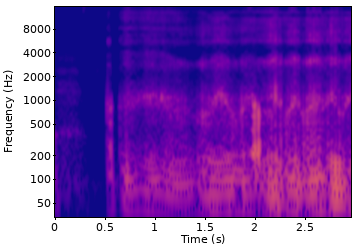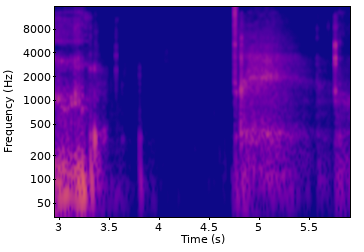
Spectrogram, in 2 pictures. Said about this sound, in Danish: Han siger også, at andre elementer, nu citerer jeg, så som hulrummet i kattens strobehoved, det såkaldte resonansrum og kattens tungeben er formodentlig også med til at skabe den rumlende lyd.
